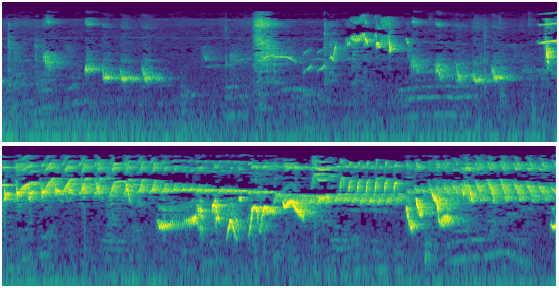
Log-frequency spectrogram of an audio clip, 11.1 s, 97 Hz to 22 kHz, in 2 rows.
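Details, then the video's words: Twenty-one-year-old white-rumped shama in forceful song: scattered whistled and chattering phrases, then a sudden loud, dense run of high, rapid, buzzy trills and sweeping notes that continues unbroken to the end. "Murai batu ini ternyata usianya 21 TAHUN Gaya main masih NGOTOT"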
